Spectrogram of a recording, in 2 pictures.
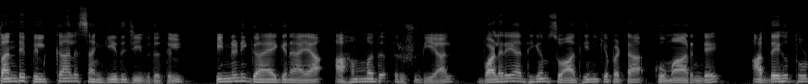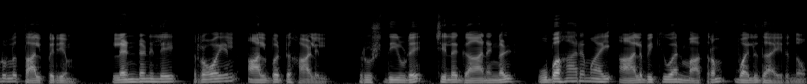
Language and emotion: Malayalam, neutral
